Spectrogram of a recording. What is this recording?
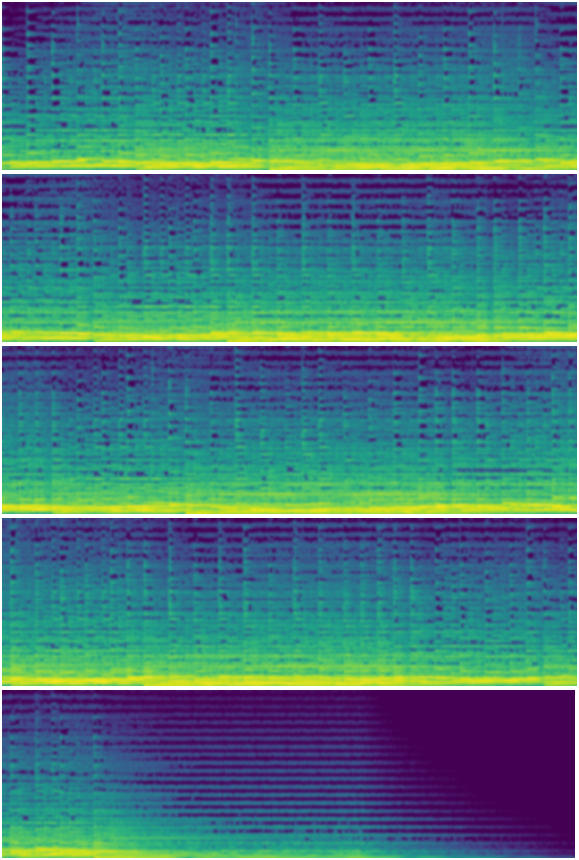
freestyle piano
Just me playing piano. If you want to hear more of my music, go here: Symphonic Chronicles
piano, pretty, freestyle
